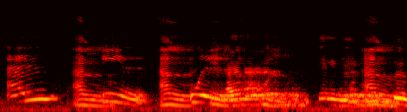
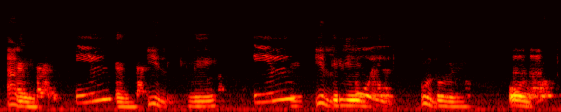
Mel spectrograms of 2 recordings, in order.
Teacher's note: You're going to be spreading your tongue, and you're going to be right there where the teeth and gums meet, pressing out like this, touching the canine and pre-canine.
